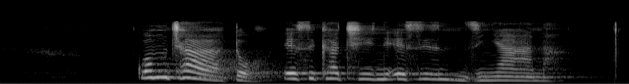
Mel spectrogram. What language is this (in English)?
South Ndebele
